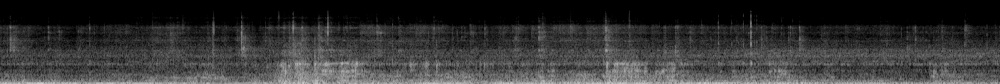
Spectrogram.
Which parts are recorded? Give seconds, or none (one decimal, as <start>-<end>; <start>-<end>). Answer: 0.0-1.3; 3.6-10.0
